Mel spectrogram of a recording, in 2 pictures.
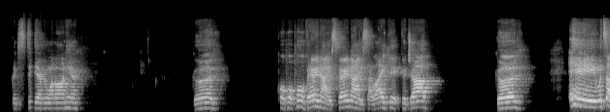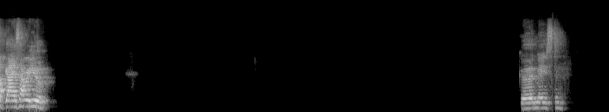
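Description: A man speaks calmly through an online call microphone, in short bursts with pauses.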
